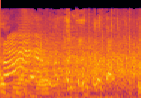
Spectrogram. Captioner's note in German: Jubel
